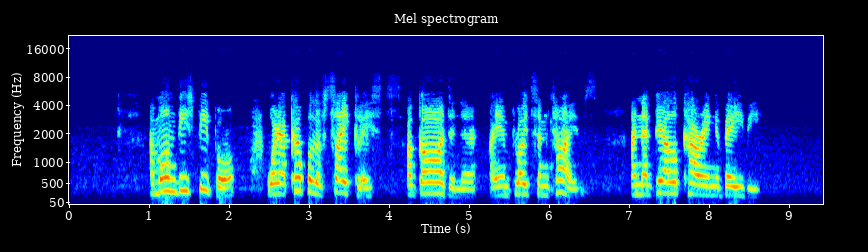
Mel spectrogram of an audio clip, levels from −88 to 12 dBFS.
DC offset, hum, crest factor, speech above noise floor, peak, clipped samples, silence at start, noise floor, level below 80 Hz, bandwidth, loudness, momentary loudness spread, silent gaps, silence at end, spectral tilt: under 0.1%; none; 16 dB; 50 dB; -2 dBFS; under 0.1%; 1 s; -67 dBFS; -68 dBFS; 6.8 kHz; -17 LUFS; 12 LU; none; 0.8 s; -3.5 dB/octave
